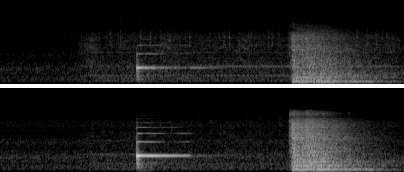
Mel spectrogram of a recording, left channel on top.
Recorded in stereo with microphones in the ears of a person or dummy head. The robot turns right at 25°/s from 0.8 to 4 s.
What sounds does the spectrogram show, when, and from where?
1.4 s a piano: 75° right (ahead or behind), 0.7 m; by 1.9 s 80° right, 0.7 m
2.9 s a door slam: 30° right (ahead or behind), 0.7 m; by 3.9 s 20° right (ahead or behind), 0.7 m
